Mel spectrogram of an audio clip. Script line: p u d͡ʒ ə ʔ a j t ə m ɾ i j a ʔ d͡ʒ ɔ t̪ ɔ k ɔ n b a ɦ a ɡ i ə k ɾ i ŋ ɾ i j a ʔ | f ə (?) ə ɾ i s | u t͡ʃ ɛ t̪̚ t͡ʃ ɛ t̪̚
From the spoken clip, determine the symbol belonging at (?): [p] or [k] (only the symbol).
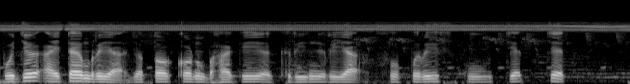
p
